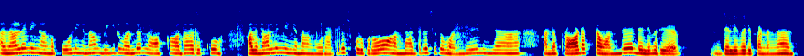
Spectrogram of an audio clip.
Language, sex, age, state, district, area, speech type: Tamil, female, 18-30, Tamil Nadu, Coimbatore, rural, spontaneous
